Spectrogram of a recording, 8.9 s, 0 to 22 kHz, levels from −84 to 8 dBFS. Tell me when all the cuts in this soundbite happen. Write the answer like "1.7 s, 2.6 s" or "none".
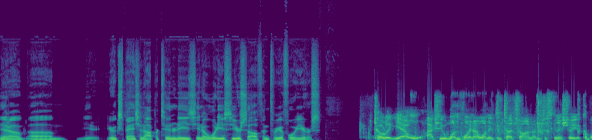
none

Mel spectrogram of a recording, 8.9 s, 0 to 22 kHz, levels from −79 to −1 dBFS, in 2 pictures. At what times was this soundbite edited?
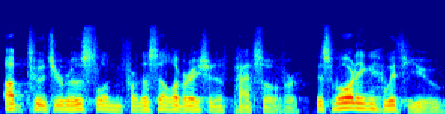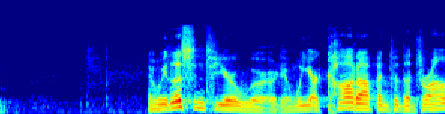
3.1 s, 3.8 s

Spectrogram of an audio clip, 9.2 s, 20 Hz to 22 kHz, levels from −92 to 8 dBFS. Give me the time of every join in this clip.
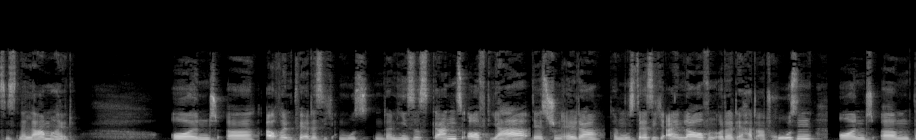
2.6 s, 3.4 s, 5.3 s, 6.0 s, 8.3 s

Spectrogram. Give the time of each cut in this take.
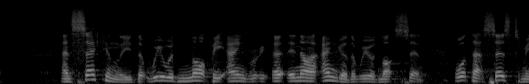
none

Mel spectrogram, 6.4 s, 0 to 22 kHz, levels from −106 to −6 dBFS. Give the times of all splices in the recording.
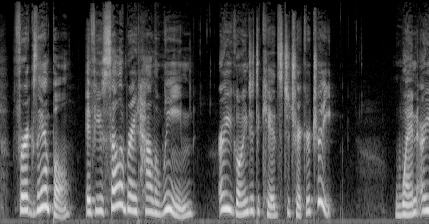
1.2 s, 3.3 s, 3.8 s

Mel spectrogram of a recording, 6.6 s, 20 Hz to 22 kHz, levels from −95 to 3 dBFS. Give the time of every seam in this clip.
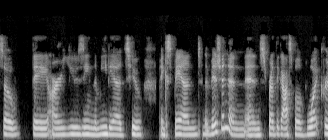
3.1 s

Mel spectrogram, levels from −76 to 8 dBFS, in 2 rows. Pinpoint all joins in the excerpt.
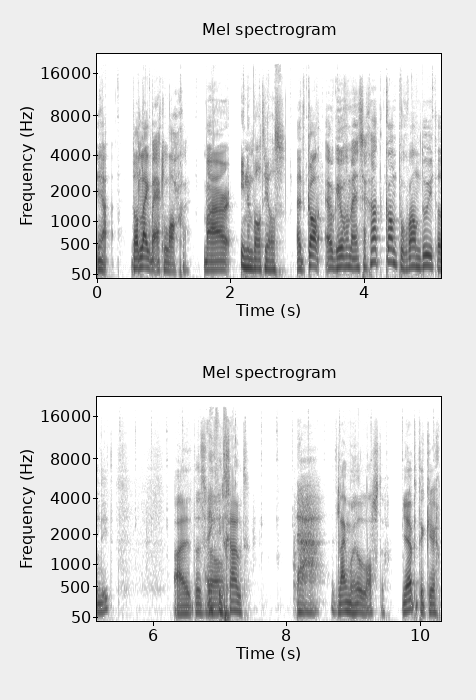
none

